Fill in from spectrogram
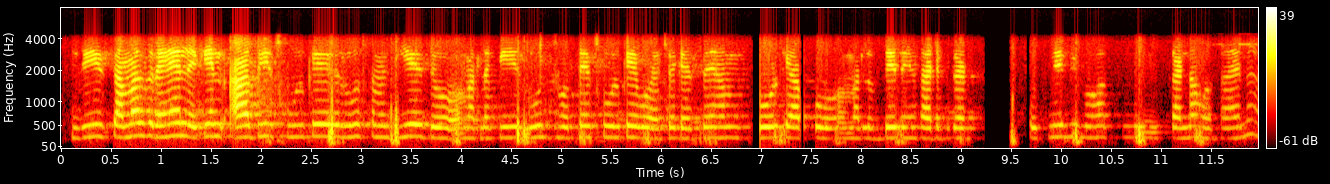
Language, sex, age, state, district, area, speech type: Hindi, female, 30-45, Uttar Pradesh, Sitapur, rural, conversation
